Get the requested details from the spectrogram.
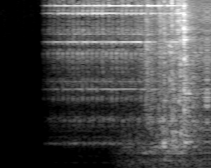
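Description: An old-style telephone bell rings out after a brief silence, a continuous, metallic jangle that grows brighter and fuller toward the end. No one speaks.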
